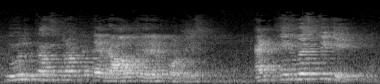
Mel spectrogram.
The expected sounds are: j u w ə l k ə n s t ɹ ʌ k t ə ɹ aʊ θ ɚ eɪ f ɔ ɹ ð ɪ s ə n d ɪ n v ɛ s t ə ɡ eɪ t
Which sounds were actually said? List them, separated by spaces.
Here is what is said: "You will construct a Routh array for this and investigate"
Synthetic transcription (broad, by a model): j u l k ə n s t ɹ ʌ k t ə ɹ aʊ t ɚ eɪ p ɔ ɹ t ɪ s ə n d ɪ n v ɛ s t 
